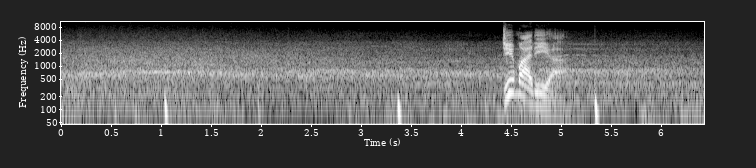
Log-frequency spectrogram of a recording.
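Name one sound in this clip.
A football is kicked with dull thuds.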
